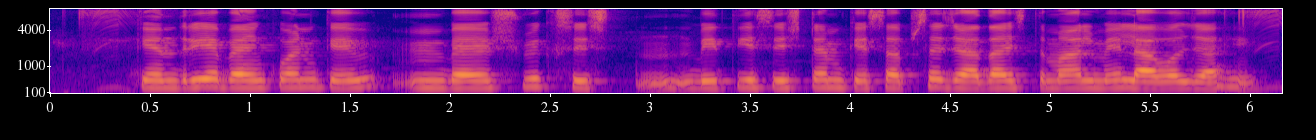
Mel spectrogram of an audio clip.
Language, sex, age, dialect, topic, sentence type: Magahi, male, 31-35, Western, banking, statement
